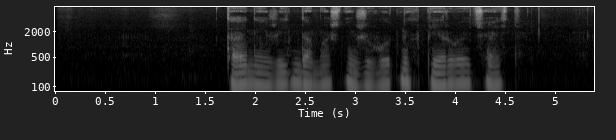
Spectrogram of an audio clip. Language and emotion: Russian, neutral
